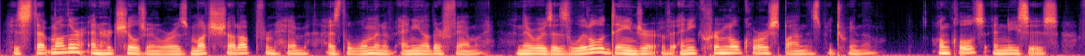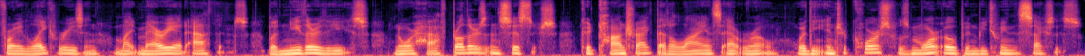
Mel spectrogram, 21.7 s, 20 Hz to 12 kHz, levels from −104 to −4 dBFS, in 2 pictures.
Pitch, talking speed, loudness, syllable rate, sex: 140 Hz, 180 wpm, -19 LUFS, 5.4 syllables/s, male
